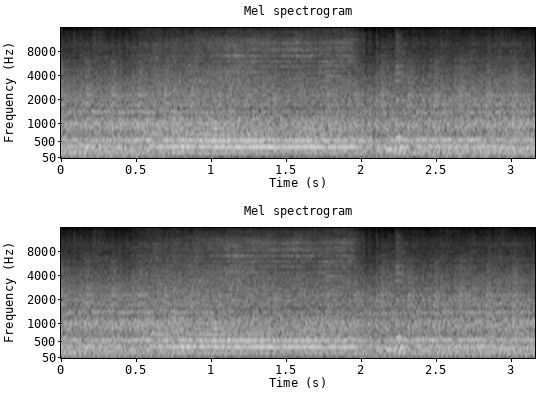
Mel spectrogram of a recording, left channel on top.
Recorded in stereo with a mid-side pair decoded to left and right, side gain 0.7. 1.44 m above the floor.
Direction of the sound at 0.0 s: 10° left.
